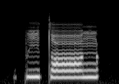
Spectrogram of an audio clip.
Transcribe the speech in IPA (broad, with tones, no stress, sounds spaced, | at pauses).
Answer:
p i˥ t̪ ɑ˥ ŋ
